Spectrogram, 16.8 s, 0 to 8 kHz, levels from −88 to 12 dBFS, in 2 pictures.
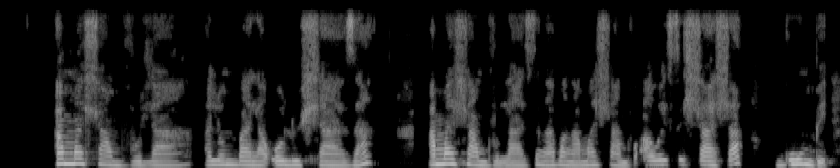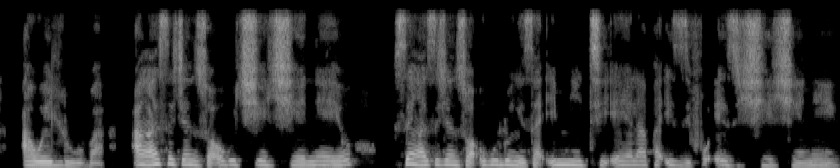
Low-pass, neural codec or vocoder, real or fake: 7.2 kHz; none; real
